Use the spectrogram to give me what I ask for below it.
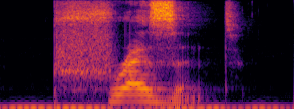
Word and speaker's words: present: a present for you here the stress is on the first syllable present okay there are a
